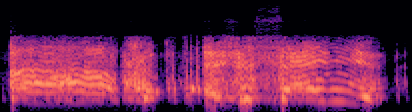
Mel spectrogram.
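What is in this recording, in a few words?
French damaged pilot mood med; War Thunder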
